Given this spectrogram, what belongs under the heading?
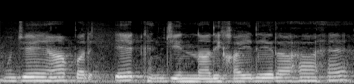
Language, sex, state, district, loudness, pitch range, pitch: Hindi, male, Uttar Pradesh, Shamli, -13 LUFS, 145-175 Hz, 155 Hz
